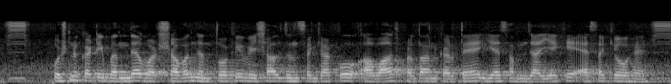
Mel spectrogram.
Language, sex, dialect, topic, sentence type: Hindi, male, Hindustani Malvi Khadi Boli, agriculture, question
